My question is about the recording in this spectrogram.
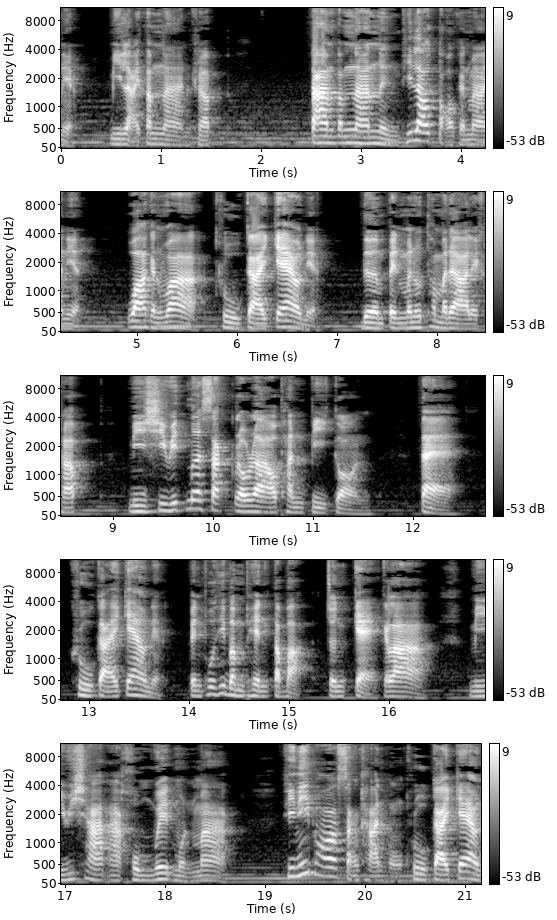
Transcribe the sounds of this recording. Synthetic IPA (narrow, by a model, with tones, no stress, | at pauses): ni˥˩ə | miː˧la̰ː˩˦jt̪a˧mnaː˧nkʰɾa˦˥p̚ | t̪aː˧mt̪a˧mnaː˧nːɯ˨˩ŋt̪ʰiː˥˩la˥˩wt̪ɔː˨˩ka˧nmaː˧ni˥˩ɐ | waː˥˩ka˧nwaː˥˩kʰɾuː˧kaː˧jkɛː˥˩wni˥˩ɐdɤː˧npe˧nma˧nu˦˥t̪ʰːa˧mːa˧daː˧lɤː˧jkʰɾa˦˥p̚miː˧t͡ɕʰiː˧wi˦˥t̪̚mɯ˥˩ɐsa˦˥k̚ɾa˧wɾaː˧wpʰa˧npiː˧kɔ̰ː˨˩n | t̪ɛː˨˩ | kʰɾuː˧kaː˧jkɛː˥˩wni˥˩ɐ | pe˧npʰuː˥˩t̪ʰiː˥˩ba˧mpʰe˧nt̪a˧ba̰˨˩ʔt͡ɕo˧nkɛ̰ː˨˩klaː˥˩ | miː˧wi˦˥t͡ɕʰaː˧ʔaː˧kʰo˧mweː˥˩t̪̚mo˧n̚maː˥˩k̚t̪ʰiː˧niː˦˥pʰɔː˧sa˩˦ŋkʰaː˩˦nkʰɔː˩˦ŋkʰɾuː˧kaː˧jkɛː˥˩w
